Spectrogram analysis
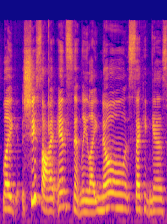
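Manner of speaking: ordinary talk, nothing marked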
